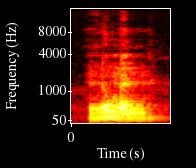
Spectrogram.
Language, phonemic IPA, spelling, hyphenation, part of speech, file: Dutch, /ˈnumə(n)/, noemen, noe‧men, verb, Nl-noemen.ogg
- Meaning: 1. to call, to name 2. to mention 3. to have as one's name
